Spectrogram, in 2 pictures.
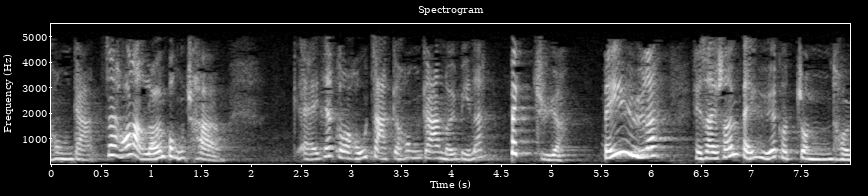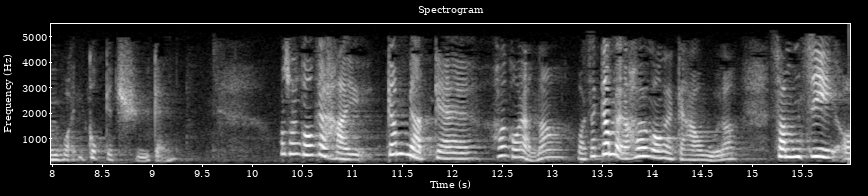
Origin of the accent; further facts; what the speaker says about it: China; 就系话好似我哋中国人讲广东话吓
